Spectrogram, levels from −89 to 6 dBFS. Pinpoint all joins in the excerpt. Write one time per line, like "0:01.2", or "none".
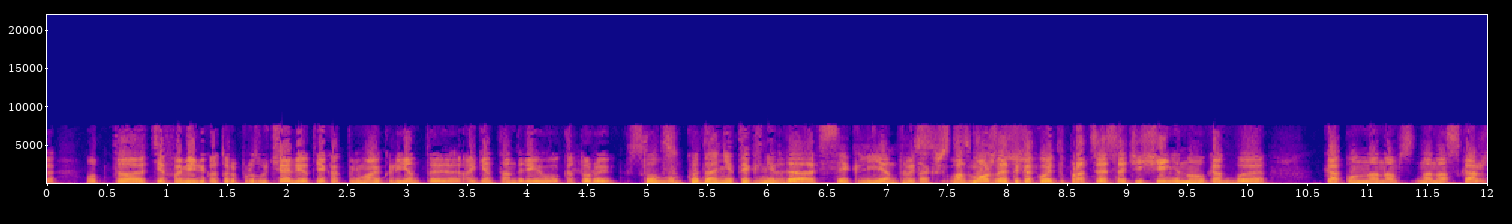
none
